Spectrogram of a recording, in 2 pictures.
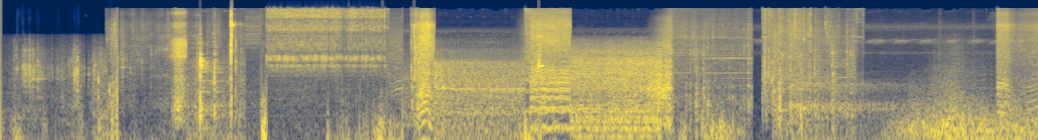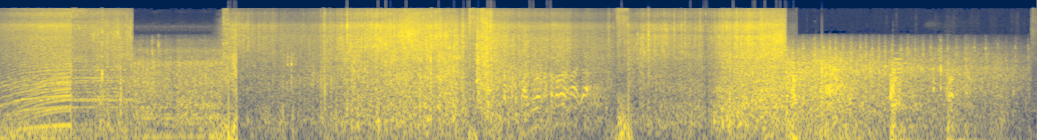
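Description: Mountain bikes ridden down a steep forest trail, tyres rolling and sliding through deep dry leaves and dirt. The sound changes abruptly at several edits, with a quieter stretch near the middle.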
